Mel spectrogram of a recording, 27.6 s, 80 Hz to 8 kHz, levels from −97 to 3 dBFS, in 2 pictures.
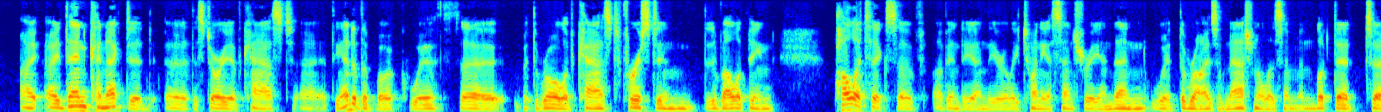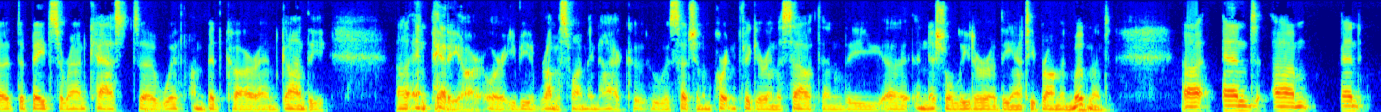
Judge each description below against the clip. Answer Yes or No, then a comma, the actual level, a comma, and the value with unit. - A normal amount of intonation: No, narrow, 2.0 semitones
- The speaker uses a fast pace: No, average, 185 wpm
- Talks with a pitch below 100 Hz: Yes, very low, 90 Hz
